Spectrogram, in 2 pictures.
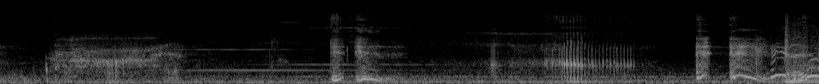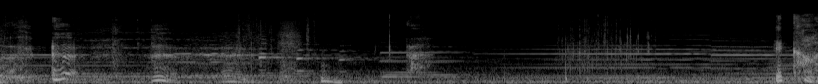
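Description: Game character snoring in Hogwarts Legacy, slow repeated snores and snorts at moderate volume with a voice talking over them.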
